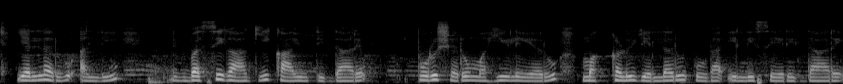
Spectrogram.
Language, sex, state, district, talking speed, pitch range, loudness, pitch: Kannada, female, Karnataka, Belgaum, 80 wpm, 170-200 Hz, -30 LUFS, 180 Hz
